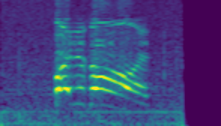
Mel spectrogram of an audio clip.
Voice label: Pit Wiimote Sound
